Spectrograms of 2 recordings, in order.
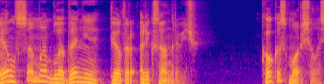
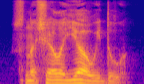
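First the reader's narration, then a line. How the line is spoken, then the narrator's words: Angry. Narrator (Russian): сердито заявил профессор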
